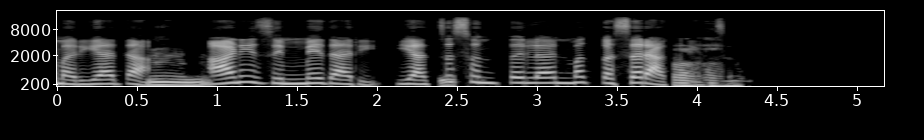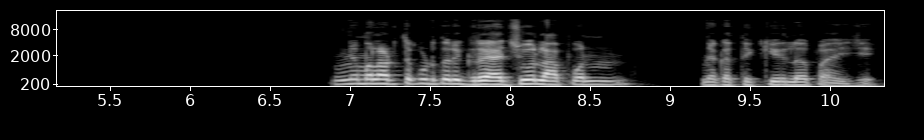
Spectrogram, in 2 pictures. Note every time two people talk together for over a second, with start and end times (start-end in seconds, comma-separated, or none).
none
